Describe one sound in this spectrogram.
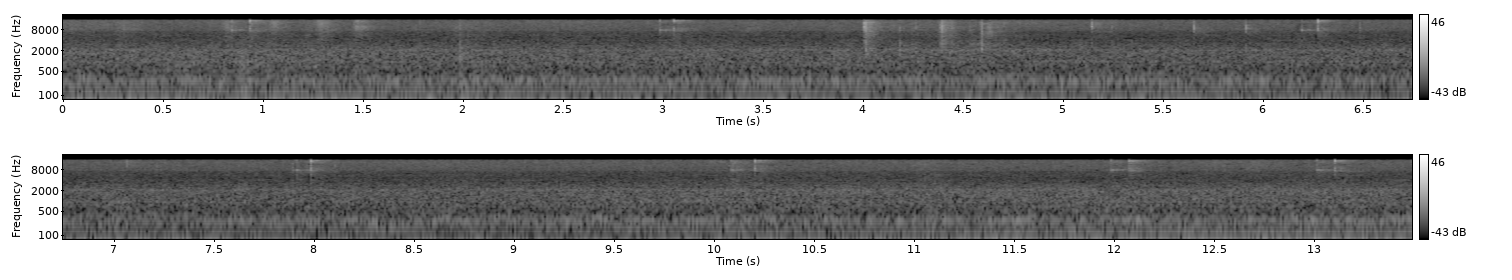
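A young woman speaks calmly into a nearby microphone.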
